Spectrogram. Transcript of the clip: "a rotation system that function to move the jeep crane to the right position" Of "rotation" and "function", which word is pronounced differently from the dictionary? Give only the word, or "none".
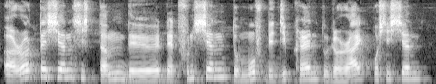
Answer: function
